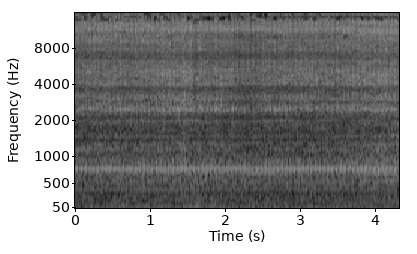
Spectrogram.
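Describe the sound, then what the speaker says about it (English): Wood spins on a lathe while a Robert Sorby TurnMaster cutter shear-scrapes through the grain, a loud, continuous high whirring and hissing drone with a steady motor whine throughout. "The cutter is now shearing through the fibres of the grain."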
